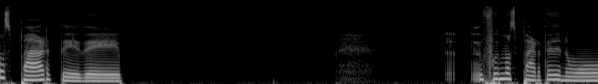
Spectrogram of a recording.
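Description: A woman speaks calmly into a microphone, with pauses.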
